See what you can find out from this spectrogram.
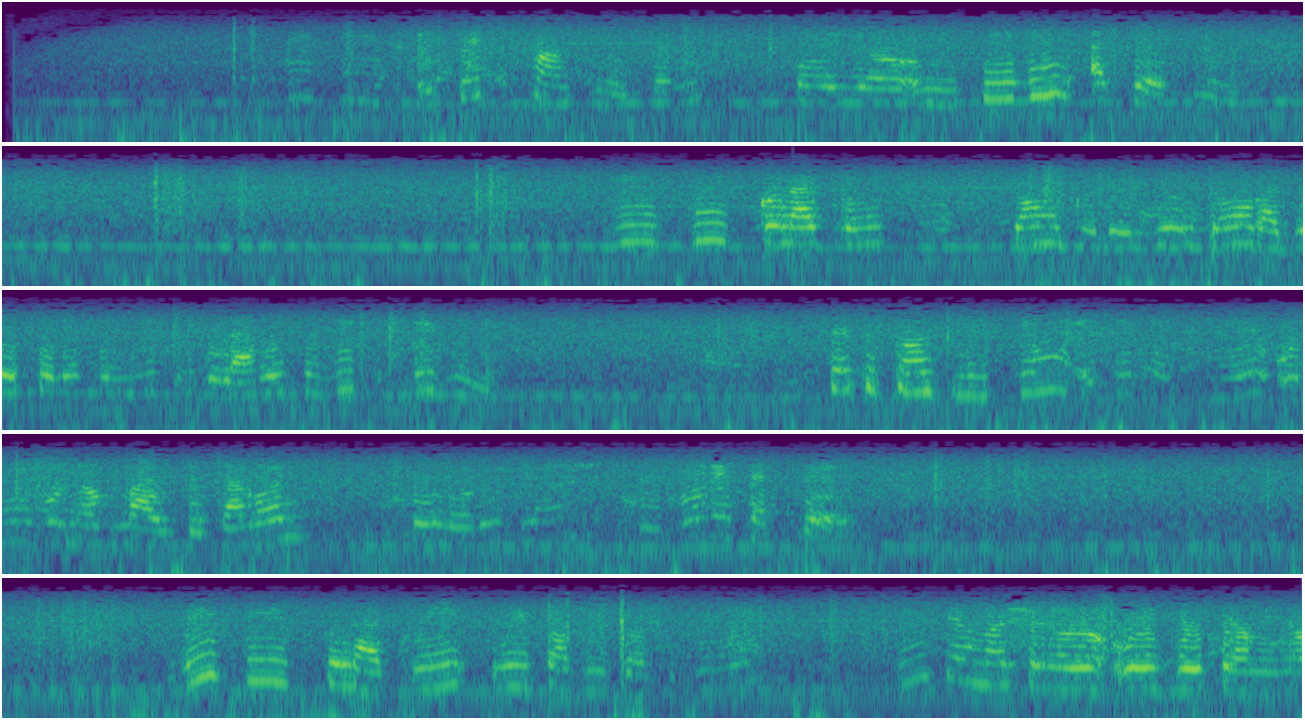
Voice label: usb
